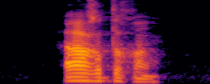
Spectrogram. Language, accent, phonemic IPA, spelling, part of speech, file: French, France, /aʁdʁ/, ardre, verb, LL-Q150 (fra)-ardre.wav
- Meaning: 1. to burn 2. to consume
